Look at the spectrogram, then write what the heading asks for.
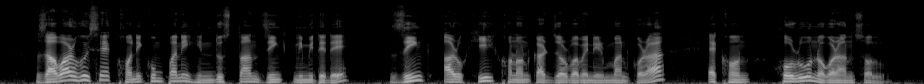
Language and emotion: Assamese, neutral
